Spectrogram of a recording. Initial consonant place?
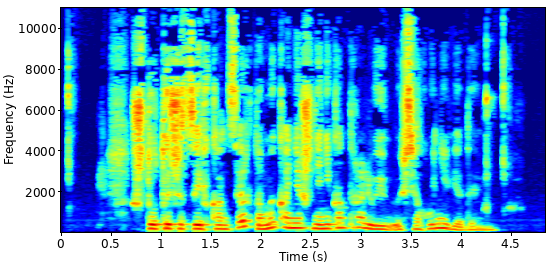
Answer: retroflex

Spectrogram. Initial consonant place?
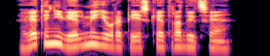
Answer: velar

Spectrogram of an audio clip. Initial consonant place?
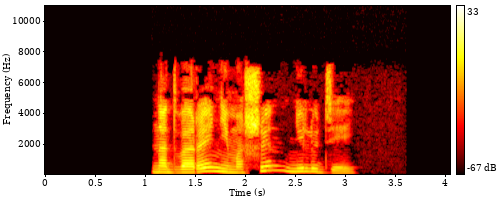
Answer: alveolar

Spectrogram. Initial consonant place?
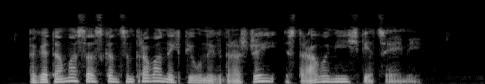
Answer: velar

